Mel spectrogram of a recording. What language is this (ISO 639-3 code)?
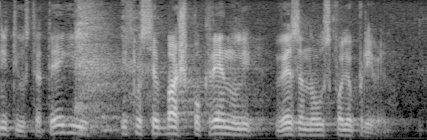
hrv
